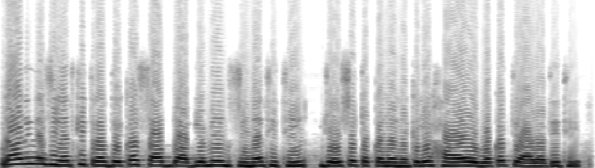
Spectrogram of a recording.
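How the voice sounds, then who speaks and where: A woman narrating a horror novel as an audiobook, in steady, measured storytelling. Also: fairly high pitch, clean tone, rough recording. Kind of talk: dramatic novel reading.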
